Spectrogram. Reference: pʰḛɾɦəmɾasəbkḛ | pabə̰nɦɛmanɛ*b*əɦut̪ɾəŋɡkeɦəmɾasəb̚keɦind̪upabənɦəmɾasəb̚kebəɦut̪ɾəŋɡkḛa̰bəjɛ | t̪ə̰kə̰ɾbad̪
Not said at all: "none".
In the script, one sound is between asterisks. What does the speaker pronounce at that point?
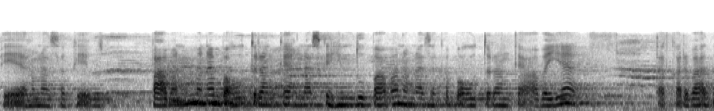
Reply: b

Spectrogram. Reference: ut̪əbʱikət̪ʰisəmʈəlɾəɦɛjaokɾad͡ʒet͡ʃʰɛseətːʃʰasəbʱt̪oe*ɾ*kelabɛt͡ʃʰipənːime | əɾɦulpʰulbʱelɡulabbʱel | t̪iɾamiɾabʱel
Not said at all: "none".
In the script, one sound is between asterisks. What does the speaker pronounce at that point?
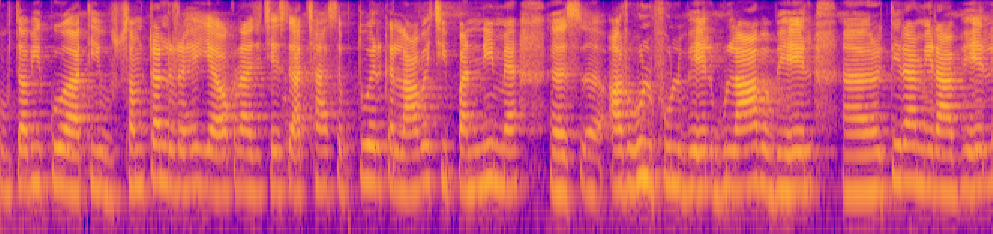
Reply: ɾ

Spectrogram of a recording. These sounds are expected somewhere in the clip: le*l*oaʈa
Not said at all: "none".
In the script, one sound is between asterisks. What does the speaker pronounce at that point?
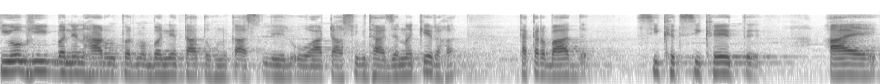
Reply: l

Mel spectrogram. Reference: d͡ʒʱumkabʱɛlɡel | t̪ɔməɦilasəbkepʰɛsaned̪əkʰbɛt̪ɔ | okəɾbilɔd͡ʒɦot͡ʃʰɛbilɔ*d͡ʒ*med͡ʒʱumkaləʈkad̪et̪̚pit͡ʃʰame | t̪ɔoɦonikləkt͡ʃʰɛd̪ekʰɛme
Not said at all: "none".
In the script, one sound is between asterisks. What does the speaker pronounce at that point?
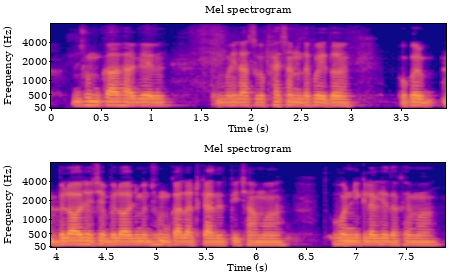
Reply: d͡ʒ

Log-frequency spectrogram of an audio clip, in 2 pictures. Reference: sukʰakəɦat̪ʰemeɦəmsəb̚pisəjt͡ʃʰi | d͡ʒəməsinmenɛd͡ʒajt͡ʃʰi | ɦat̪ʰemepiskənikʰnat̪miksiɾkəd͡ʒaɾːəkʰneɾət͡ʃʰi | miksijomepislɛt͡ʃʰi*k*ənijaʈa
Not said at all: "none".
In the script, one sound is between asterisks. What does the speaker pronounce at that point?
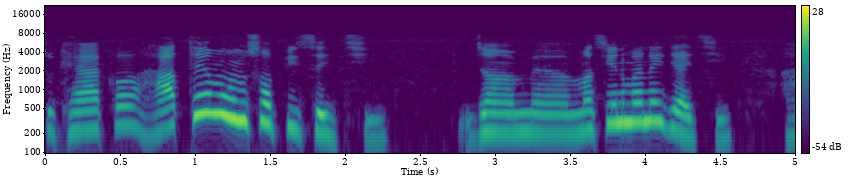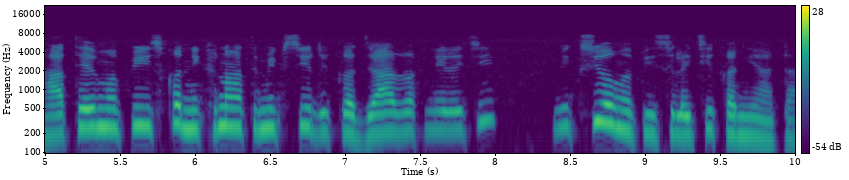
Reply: k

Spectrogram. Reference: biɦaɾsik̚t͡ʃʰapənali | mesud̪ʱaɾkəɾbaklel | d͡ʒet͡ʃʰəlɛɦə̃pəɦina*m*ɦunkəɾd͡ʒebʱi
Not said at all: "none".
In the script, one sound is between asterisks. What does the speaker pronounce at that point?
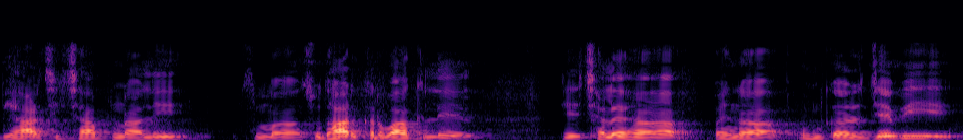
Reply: none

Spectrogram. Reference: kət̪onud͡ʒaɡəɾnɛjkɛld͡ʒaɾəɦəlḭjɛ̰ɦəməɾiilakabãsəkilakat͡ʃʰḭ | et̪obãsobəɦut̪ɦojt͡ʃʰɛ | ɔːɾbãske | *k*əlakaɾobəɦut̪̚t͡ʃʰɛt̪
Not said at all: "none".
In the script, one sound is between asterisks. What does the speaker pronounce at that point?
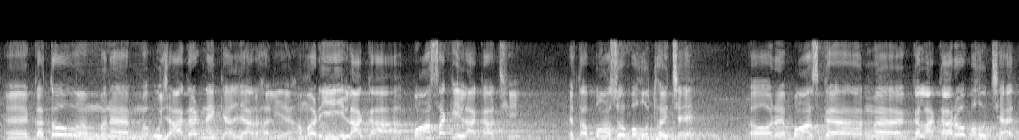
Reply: k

